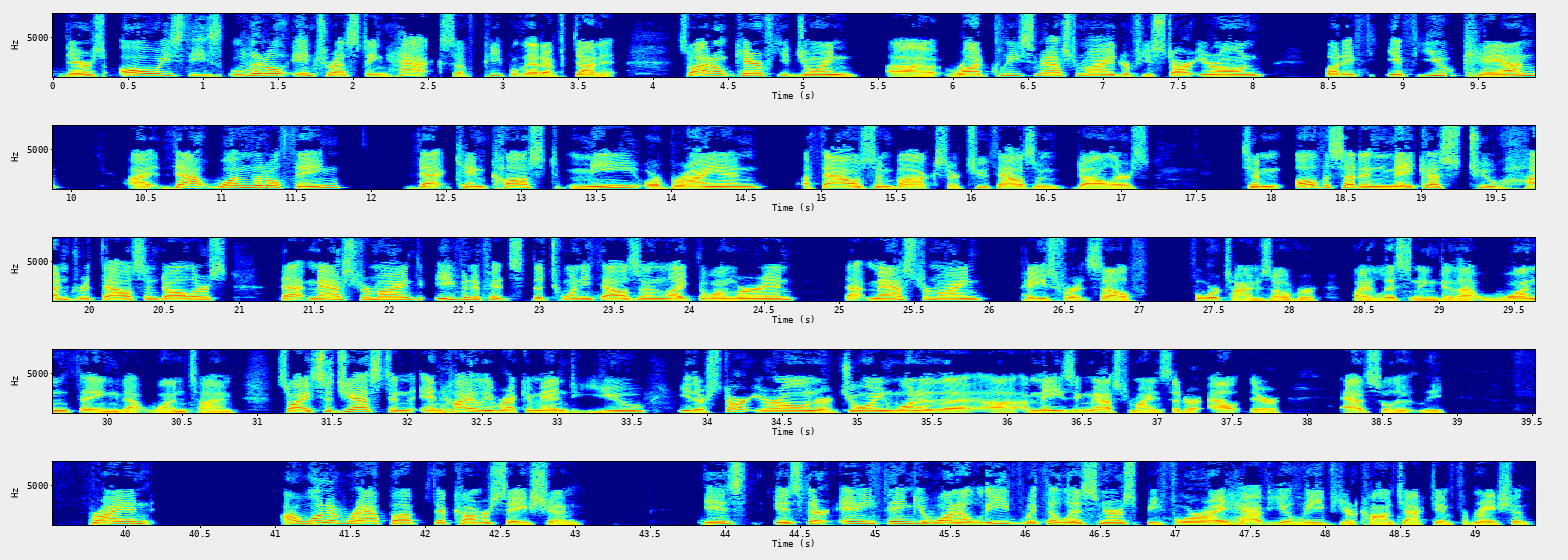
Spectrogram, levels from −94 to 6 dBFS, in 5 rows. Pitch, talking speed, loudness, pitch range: 175 Hz, 170 wpm, -18 LUFS, 150-195 Hz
